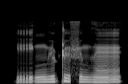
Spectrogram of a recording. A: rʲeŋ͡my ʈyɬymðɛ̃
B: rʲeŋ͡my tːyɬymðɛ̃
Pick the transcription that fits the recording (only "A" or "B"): A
